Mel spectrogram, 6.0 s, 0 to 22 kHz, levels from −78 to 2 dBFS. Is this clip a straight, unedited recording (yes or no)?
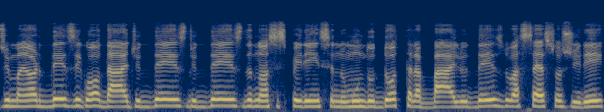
no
